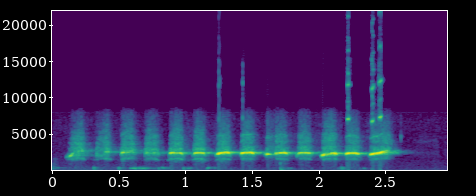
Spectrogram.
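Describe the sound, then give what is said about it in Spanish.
A person whistles a quick run of short, chirpy notes in a steady rhythm, rising slightly at the end, clear, then stops; no one speaks. “Con ese chiflidito, de gol el equipo empezaba a volar.”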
